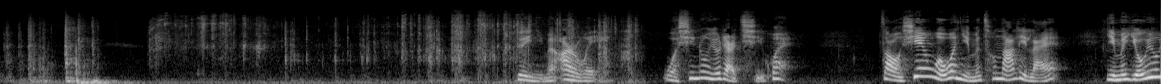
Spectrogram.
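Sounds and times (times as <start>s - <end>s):
door thunking open: 0.0s - 1.6s
door lock clicking and rattling while being unlocked: 0.0s - 6.5s
speech: 5.2s - 8.0s, 8.8s - 11.5s.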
